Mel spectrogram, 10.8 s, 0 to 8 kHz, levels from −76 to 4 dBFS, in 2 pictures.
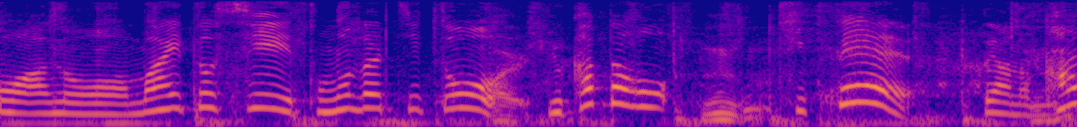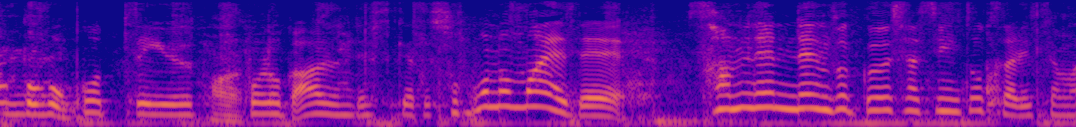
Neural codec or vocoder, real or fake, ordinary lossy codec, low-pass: codec, 16 kHz, 4 kbps, X-Codec, WavLM features, trained on Multilingual LibriSpeech; fake; none; none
